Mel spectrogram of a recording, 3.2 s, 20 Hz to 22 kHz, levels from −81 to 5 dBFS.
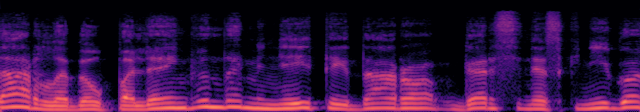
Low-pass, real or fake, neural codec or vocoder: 14.4 kHz; fake; autoencoder, 48 kHz, 32 numbers a frame, DAC-VAE, trained on Japanese speech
